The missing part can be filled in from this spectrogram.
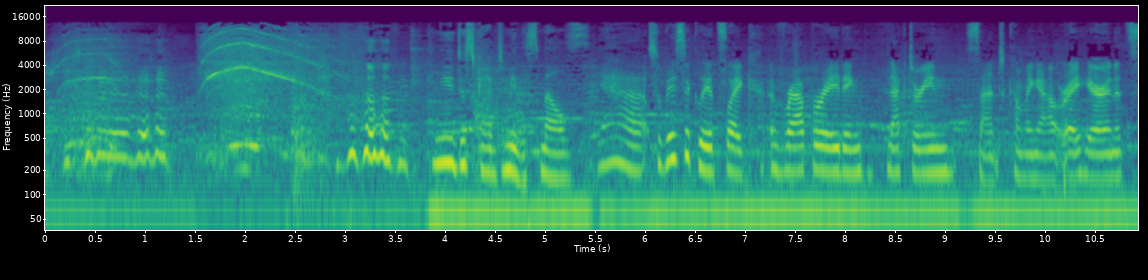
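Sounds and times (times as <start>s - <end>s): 
laughter: 0.0s - 1.5s, 2.5s - 4.0s
large immersion blender pureeing peaches and nectarines: 0.0s - 3.3s
speech: 0.2s - 10.9s.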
